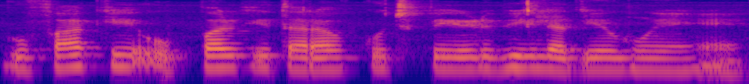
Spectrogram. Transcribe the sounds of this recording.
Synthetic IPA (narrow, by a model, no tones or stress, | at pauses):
ɡʊfakeʔṵːpəɾkit̪ɐɾəfkʊt͡ʃʰpeːɽbʱilɐɡeɦueɦɛ̰̃ː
